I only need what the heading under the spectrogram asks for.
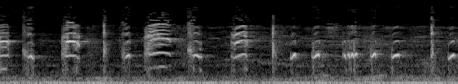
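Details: Pet parrot performing a 'Happy new year' song: a mix of harsh squawky syllables and short clear whistles, ending in a quick string of whistled notes, with a steady hum underneath.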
